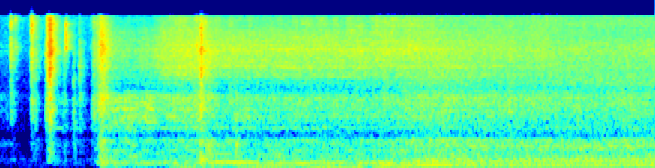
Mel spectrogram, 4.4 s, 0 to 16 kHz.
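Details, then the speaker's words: 1966 Mustang V8 cold start on choke with a pat of the gas: a few quick cranks, then it catches and settles into a steady, even choke idle with no knocks or misses; runs great. "gas oh gosh this thing runs great yeah I'll spin up the a little bit warm up the oil back the choke off about halfway and sounds good we are ready"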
